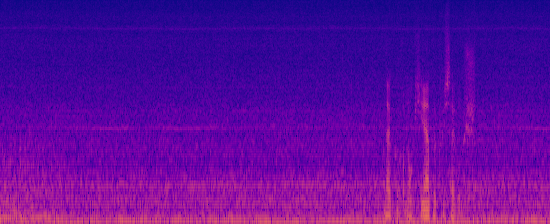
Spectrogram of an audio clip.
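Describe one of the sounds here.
A helicopter engine and rotor drone steadily.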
